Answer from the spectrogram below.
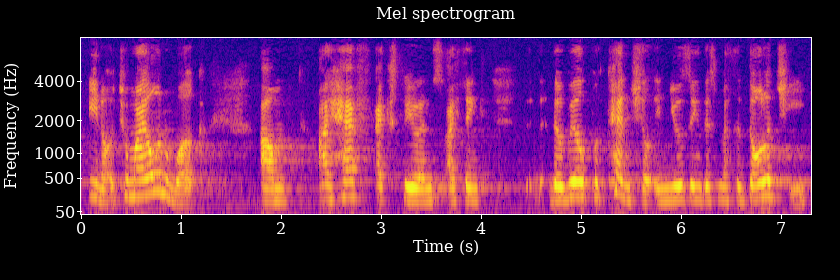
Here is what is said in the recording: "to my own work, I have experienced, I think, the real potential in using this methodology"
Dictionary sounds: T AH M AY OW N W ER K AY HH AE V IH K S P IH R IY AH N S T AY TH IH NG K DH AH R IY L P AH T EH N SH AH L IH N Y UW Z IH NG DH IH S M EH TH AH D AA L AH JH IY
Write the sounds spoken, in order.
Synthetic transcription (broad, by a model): T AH M AY OW N W ER K AY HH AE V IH K S P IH R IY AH N S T AY TH IH NG K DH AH R IY L P AH T EH N SH AH L IH N Y UW Z IH NG DH IH S M EH TH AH D AA L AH JH IY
